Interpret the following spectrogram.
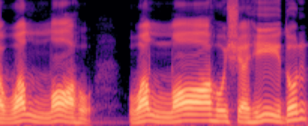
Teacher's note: لفظ اللہ کا لام موٹا کر کے ہم پڑھیں گے، اس سے پہلے واو کے اوپر زبر ہے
